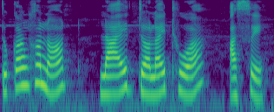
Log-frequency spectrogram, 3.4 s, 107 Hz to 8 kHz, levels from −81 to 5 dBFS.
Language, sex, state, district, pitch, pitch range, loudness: Assamese, female, Assam, Kamrup Metropolitan, 220 Hz, 210-260 Hz, -15 LUFS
